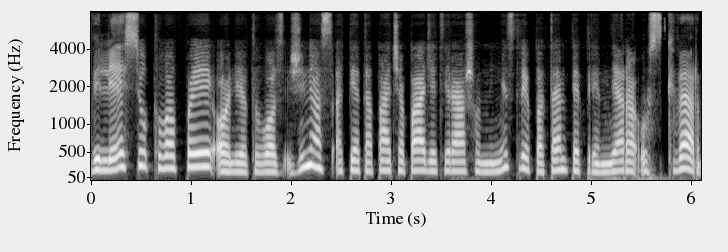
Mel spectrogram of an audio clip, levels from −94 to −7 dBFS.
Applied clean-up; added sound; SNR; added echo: neural mask model DeepFilterNet 3.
